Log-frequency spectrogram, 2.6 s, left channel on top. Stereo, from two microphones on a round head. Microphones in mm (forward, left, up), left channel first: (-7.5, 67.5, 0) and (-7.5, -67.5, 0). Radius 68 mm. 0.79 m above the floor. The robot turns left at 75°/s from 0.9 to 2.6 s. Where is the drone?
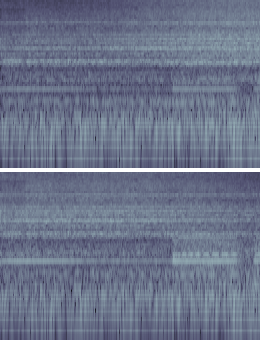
105° right; by 2.6 s 125° left.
